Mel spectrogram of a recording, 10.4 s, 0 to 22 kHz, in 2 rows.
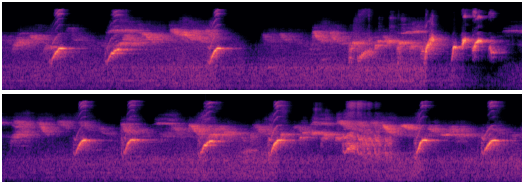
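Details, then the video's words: Male Red-whiskered bulbul (Jambul), caged in Singapore and trained on 25 December 2020 to keep him sharp: lively series of rising whistled chirps repeated roughly every half-second to second, with a brief jumbled chatter midway. "สิงคโปร์เลี้ยง นกหัวจุก Jambul"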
